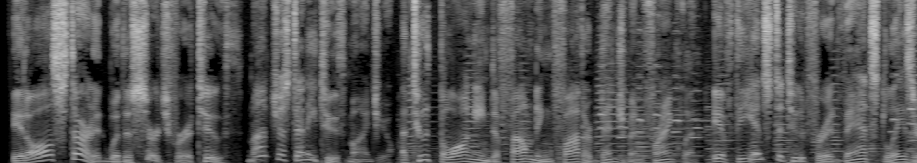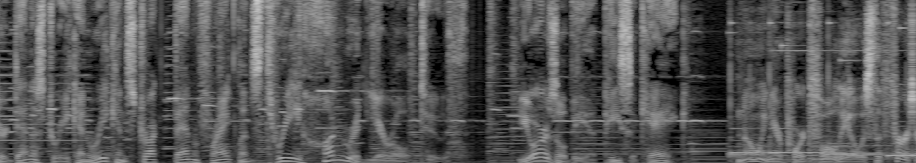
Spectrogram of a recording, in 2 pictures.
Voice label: commercial; zip zipfel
